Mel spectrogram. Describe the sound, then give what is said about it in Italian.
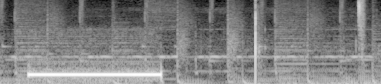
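A telephone busy signal on a call placed to a guitarist: a single loud, steady electronic beep lasting about a second, then only faint background noise and a couple of soft clicks. “È impegnato.”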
